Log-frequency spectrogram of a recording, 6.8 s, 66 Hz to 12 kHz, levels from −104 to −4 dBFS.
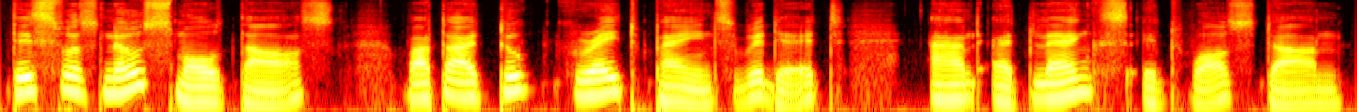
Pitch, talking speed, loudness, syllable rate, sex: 125 Hz, 160 wpm, -18 LUFS, 3.1 syllables/s, male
